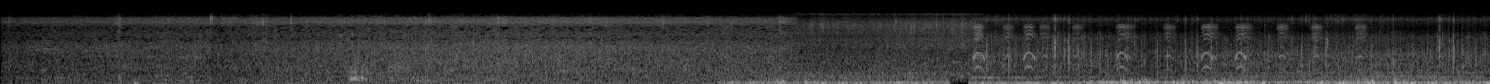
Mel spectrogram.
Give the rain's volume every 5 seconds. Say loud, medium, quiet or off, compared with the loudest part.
loud, loud, medium.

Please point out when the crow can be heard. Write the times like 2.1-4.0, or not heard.
7.2-14.8.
